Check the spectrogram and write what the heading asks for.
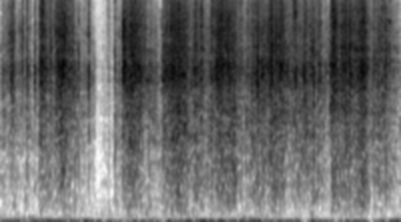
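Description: Plastic LEGO minifigure blind-bag packets crinkling and rustling in irregular bursts as a hand rummages through a wire bin of them.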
